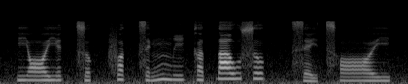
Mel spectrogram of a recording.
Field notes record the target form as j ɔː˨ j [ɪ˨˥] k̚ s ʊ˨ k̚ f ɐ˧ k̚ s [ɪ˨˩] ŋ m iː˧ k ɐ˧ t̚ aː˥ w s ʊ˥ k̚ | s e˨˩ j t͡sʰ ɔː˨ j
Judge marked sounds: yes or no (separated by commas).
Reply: yes, no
